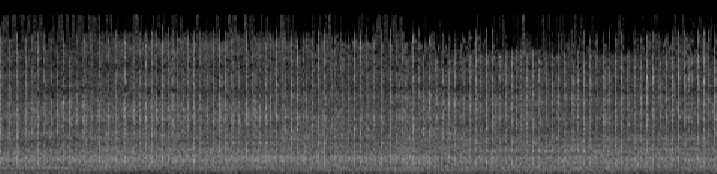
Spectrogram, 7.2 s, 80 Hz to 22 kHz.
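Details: Echo PB-500T backpack blower after rebuild and carburetor adjustment (previously wouldn't idle and bogged on throttle): steady high-pitched two-stroke buzz with constant fan rush, no misses or surging; normal running.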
